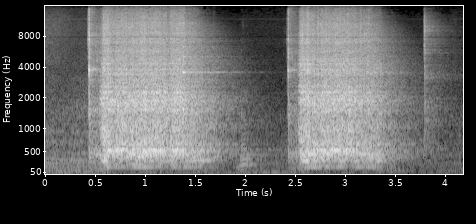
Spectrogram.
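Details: 1969 John Deere Patio 112 restoration, battery on charger: two bursts of high, light whirring about a second and a half each with no compression pulses; starter spins free without turning the engine, owner suspects the starter, brushes unchecked.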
